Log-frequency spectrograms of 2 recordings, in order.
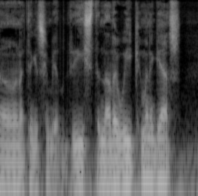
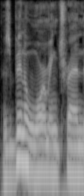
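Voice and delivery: usual speaking voice

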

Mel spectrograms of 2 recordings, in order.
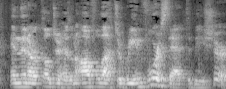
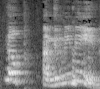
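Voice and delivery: much higher, cheeky stubborn little voice; mock inner brat; 11 semitones higher than usual. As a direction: play the defiant part of yourself. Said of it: "there's this part of me that's like".

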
